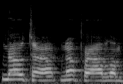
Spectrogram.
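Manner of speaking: very high-pitched, slow-witted, dim voice. Voicing Gary, not the brightest in the shop, greeting a player: dim-witted Gary voice. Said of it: "Gary is not the brightest in the shop".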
